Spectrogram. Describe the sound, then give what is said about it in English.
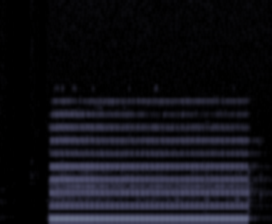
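A single steady telephone ringback tone sounds for an outgoing call, holding one even, unbroken pitch for about two seconds before cutting off cleanly, with nothing else heard around it. “Let's give Jake a call.”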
